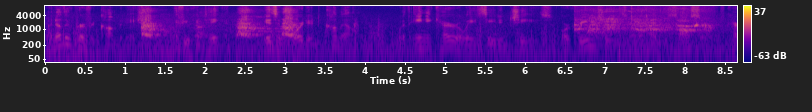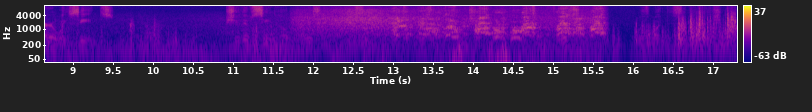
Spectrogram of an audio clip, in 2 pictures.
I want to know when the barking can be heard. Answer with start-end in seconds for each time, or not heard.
1.2-3.2, 6.6-8.4, 12.9-15.7.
